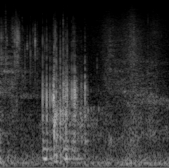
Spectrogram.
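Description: A few irregular clicks and knocks from a board game being played on a tabletop, followed by a faint rustling hiss.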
